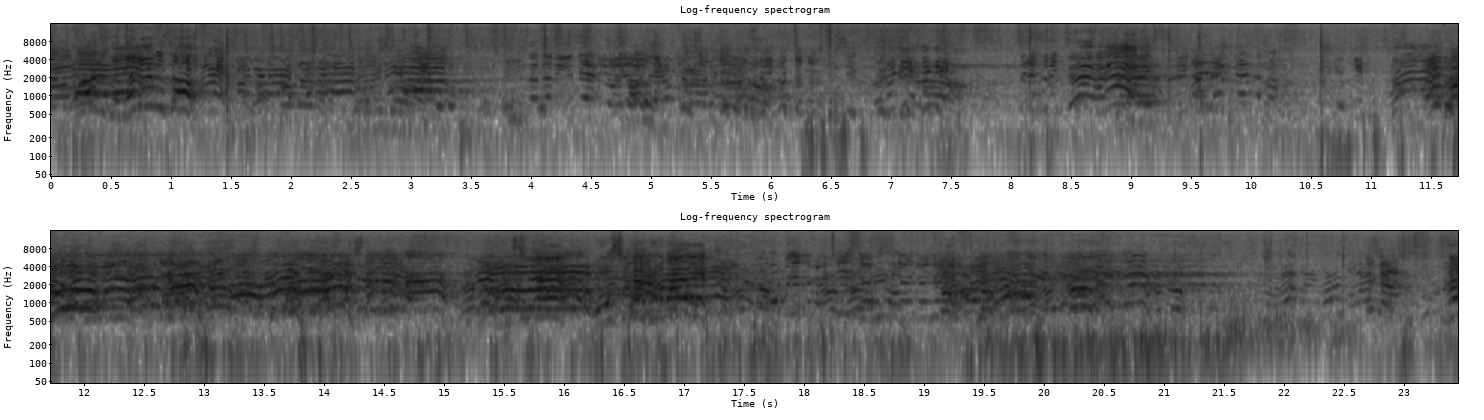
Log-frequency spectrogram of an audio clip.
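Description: Young women shout to one another across an open field.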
